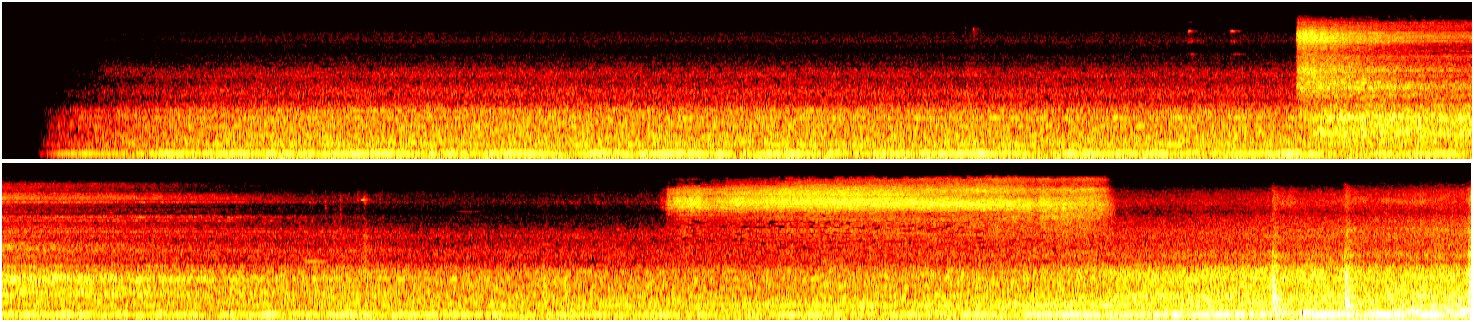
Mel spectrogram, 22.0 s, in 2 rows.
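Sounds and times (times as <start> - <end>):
train equipment humming: 0.4 - 22.0
loud hiss of air: 9.7 - 14.0, 15.9 - 19.5.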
